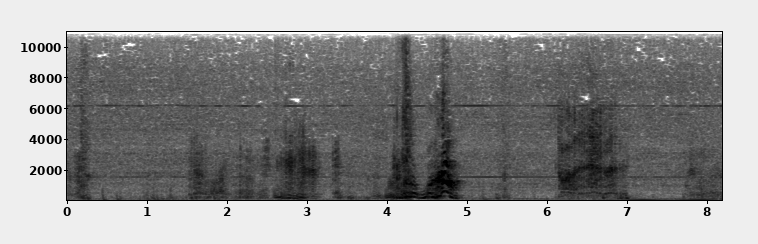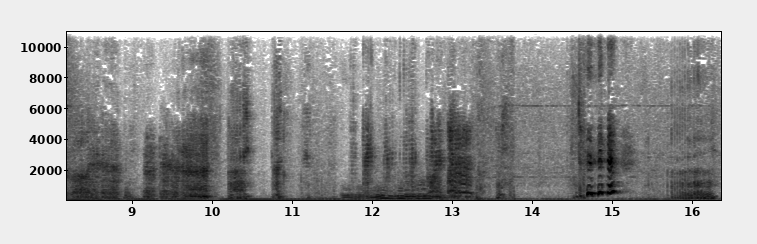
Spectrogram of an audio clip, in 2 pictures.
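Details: Pet dogs fighting indoors, recorded March 2018; harsh snarling growls and sharp yelping barks come in irregular bursts, loudest near four to five seconds and again near fifteen seconds, separated by quieter stretches of shuffling.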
